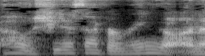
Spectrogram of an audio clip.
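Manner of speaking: put-on, imitated whisper. Retelling what a customer said to her son: imitating a whisper. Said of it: "whispering, but I could clearly hear".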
